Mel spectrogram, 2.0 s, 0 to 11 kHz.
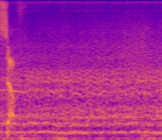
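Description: Honda 125 cc two-stroke shifter-kart engine buzzing at high revs at a nearly steady pitch, heard onboard the kart at race pace.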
